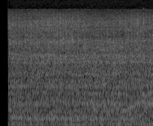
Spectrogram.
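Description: Faint, steady background noise with a low hum and no distinct events: outdoor ambience.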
